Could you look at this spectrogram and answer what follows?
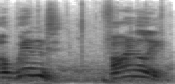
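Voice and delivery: high joyous cry of relief; excited shout. A narrator's reading. Jack spots the wind after days becalmed, excited and high. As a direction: call out the wind like salvation.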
